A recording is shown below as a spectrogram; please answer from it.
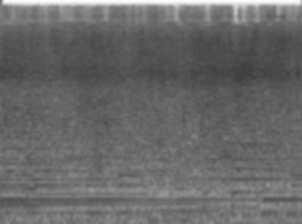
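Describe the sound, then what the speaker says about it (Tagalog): Rain falls steadily outdoors near an unfinished road, a dense, even patter hissing continuously and close, with no voices. "Medyo umuulan ngayon."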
